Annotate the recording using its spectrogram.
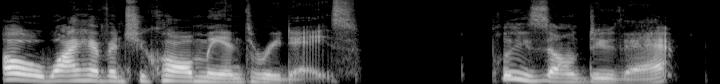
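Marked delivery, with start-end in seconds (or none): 0.0-1.8 blaming, resentful, reproachful, accusatory tone. Showing how not to greet someone who hasn't called: accusatory tone. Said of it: "you're not going to sound accusatory".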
